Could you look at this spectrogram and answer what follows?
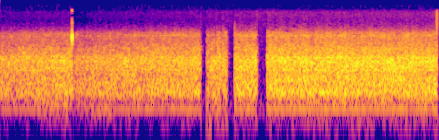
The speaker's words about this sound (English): Yeah, I think it was snowplow.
